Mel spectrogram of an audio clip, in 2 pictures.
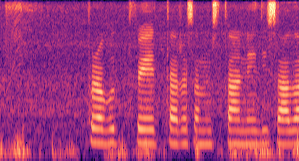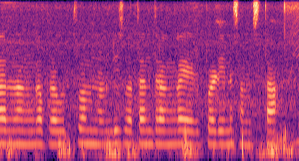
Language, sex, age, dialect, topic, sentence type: Telugu, female, 18-24, Central/Coastal, banking, statement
